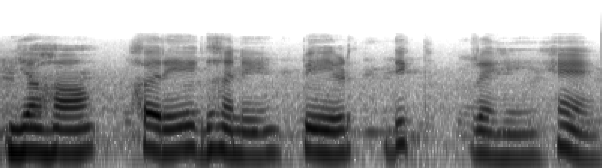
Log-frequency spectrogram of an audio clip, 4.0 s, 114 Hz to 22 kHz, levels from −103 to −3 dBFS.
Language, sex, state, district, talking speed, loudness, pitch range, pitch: Hindi, female, Chandigarh, Chandigarh, 105 wpm, -16 LUFS, 180-205 Hz, 195 Hz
